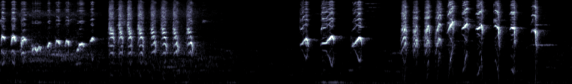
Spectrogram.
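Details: A greater green leafbird sings a loud, varied song, used as a lure to stir other leafbirds into breeding mood before contests: fast runs of high chirps, then sharp downward-sweeping whistles in quick bursts, short pauses between phrases.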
